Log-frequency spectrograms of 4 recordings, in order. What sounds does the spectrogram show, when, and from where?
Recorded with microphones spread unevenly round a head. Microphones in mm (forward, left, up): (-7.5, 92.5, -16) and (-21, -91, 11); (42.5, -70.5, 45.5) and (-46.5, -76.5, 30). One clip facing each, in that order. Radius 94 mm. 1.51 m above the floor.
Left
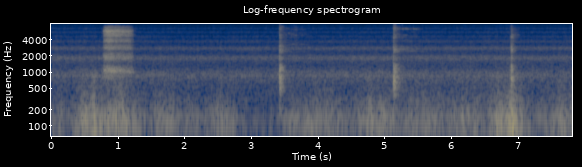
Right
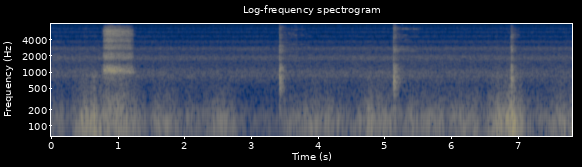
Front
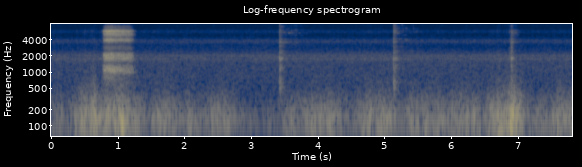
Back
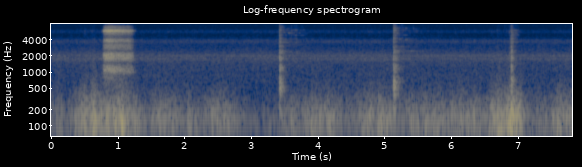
0.8 s breathing: 75° right
3.4 s breaking glass: straight behind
